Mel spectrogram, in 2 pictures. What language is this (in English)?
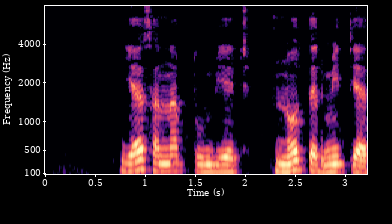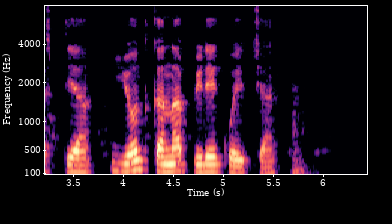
Western Highland Purepecha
